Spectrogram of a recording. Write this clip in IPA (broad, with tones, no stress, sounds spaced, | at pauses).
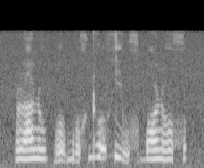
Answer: ɭ a˩˧ ɳ u˩ p o̰˩ b o̰˧ x ɖʱ o̰˥ x j ṵ˩ x ɓ ɔ˩˧ ɳ o˩˧ x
